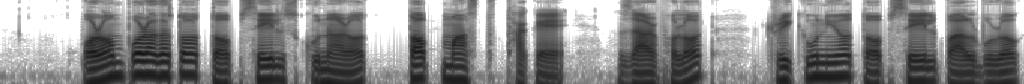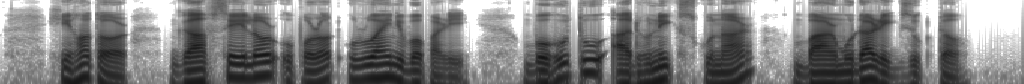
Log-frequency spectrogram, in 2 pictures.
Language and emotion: Assamese, neutral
